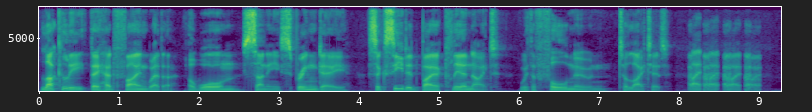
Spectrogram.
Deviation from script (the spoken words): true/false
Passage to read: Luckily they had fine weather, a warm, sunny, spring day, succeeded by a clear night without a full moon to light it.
true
